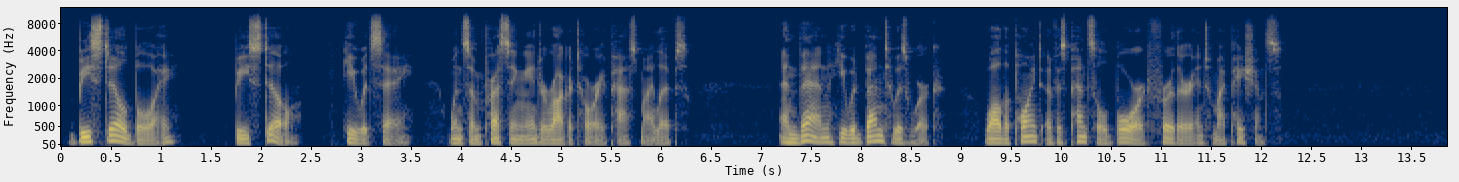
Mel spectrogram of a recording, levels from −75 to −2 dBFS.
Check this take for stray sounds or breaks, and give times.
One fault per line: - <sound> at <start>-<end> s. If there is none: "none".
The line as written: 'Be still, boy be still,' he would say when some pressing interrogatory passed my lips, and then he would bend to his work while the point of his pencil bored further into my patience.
none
